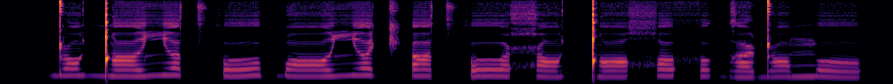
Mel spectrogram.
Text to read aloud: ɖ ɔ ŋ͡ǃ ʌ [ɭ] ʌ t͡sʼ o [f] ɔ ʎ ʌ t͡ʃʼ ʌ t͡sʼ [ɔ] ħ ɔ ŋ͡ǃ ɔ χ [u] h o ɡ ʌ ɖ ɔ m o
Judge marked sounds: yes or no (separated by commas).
no, no, no, no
